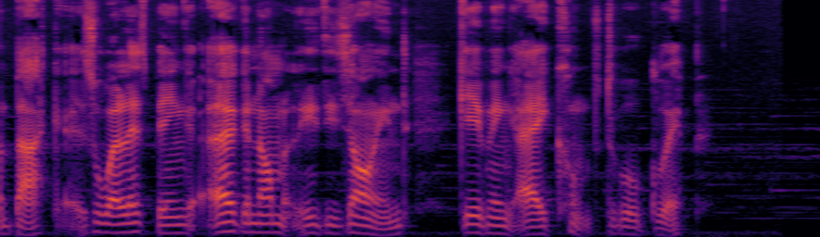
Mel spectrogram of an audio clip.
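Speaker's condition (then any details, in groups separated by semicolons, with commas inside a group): Hemiplegic cerebral palsy; quadriplegic form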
